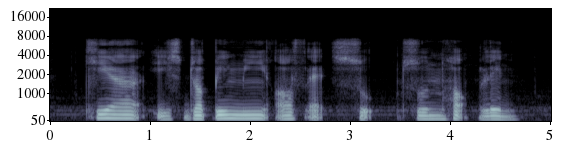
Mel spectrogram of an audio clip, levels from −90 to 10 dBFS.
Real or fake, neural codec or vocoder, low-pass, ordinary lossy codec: real; none; 7.2 kHz; none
